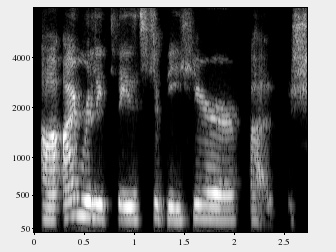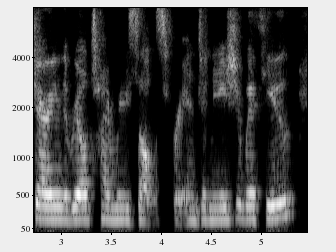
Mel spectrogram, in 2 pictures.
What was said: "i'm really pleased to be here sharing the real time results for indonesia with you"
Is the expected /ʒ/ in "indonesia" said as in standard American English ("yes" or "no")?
yes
